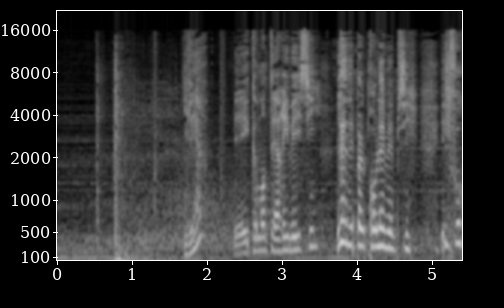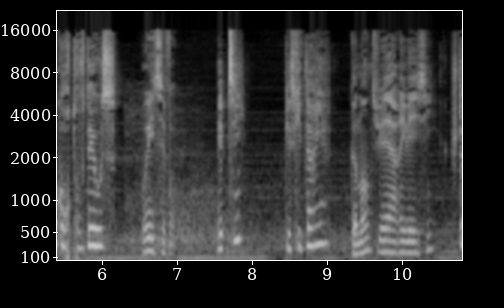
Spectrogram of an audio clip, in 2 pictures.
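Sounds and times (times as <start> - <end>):
green door shutting with a louder thump: 0.5 - 1.4
green door opening with a soft rush: 0.5 - 1.7
speech: 1.7 - 10.8.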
